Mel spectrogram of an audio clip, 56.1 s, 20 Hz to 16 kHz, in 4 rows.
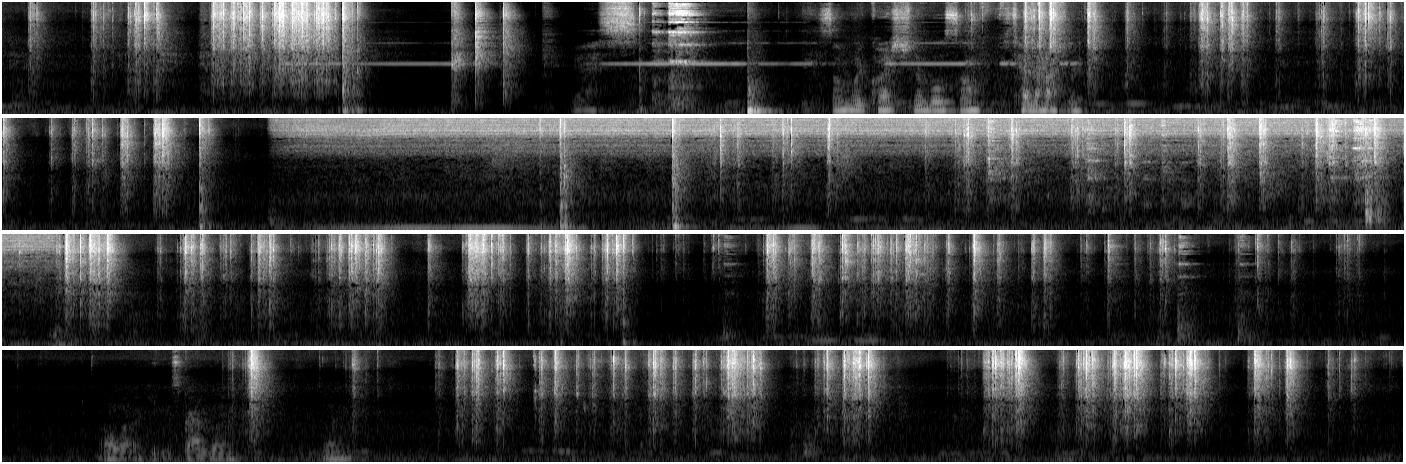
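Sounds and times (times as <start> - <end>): puzzle cube layers clicking: 0.2 - 3.4, 10.2 - 15.9.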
